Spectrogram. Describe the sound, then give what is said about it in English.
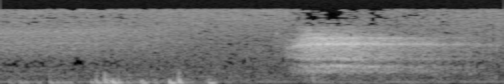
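A deep breath is taken: one long, soft, airy breath lasting about a second, quiet and alone, preceded by a few faint low thumps. “take a deep breath”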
